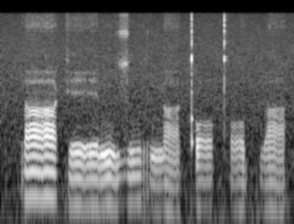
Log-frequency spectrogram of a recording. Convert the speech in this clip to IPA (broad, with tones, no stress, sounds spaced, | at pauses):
ɾ aː˦ k eː˨ ɾ ũ˨ z u˦ r ŋ a˨ kʼ ɔ˦ kʰ ɔ˦ kʷ a˦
